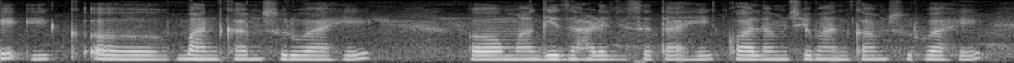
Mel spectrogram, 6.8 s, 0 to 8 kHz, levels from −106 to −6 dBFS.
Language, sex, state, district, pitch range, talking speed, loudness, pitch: Marathi, female, Maharashtra, Pune, 190-200 Hz, 140 wpm, -30 LUFS, 195 Hz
